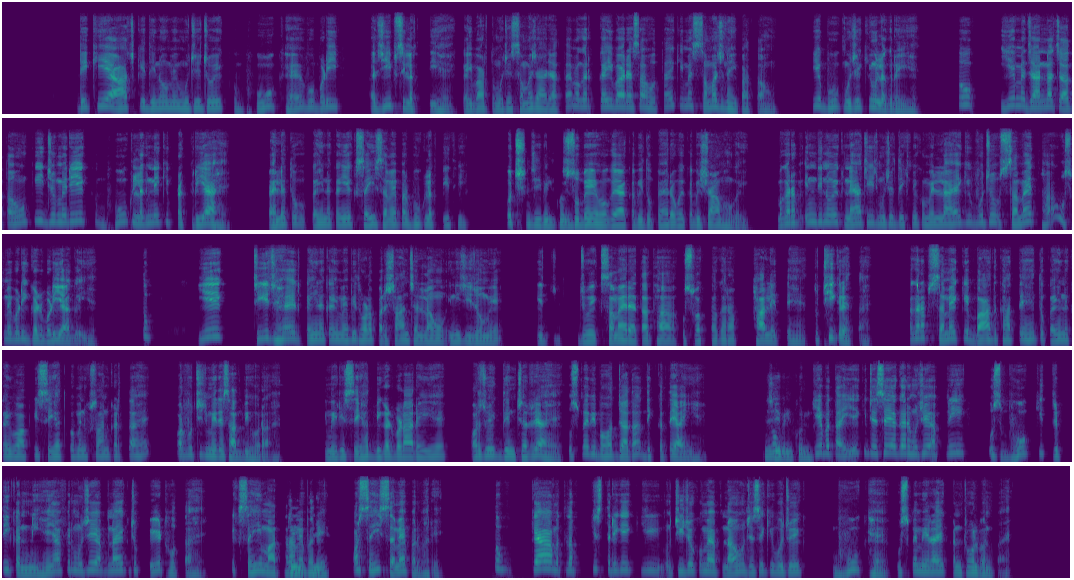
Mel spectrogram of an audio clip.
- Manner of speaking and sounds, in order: tapping; in English: "कंट्रोल"
- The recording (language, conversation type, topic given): Hindi, advice, मैं अपनी भूख और तृप्ति के संकेत कैसे पहचानूं और समझूं?
- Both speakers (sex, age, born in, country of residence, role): male, 20-24, India, India, advisor; male, 20-24, India, India, user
